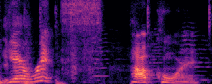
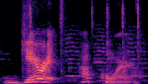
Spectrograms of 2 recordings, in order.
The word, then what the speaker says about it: Garrett Popcorn: Like Garrett's popcorn. Yeah. But it's Garrett popcorn.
